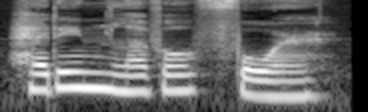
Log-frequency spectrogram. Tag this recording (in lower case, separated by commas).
human voice, female speech, speech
